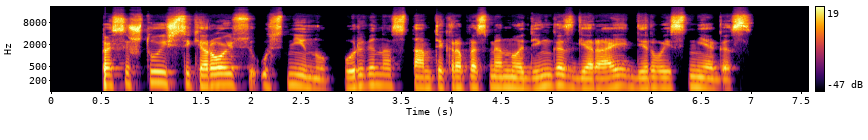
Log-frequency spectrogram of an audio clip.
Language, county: Lithuanian, Vilnius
